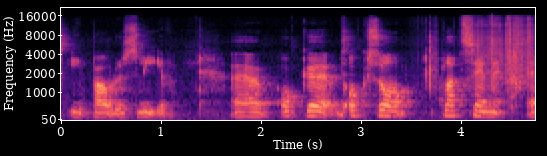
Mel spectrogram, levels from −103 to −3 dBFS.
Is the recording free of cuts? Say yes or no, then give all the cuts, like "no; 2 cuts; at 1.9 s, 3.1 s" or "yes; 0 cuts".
no; 2 cuts; at 2.8 s, 3.8 s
